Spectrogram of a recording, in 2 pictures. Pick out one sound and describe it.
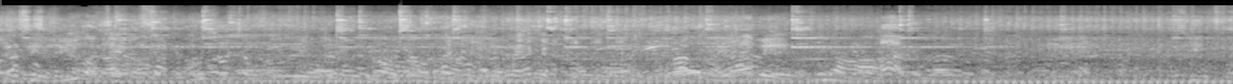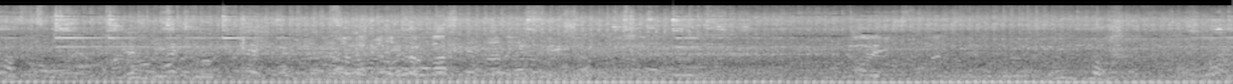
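A crowd of men and women chatter outdoors close by.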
